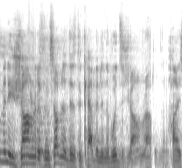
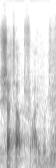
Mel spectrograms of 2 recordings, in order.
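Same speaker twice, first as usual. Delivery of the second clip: mock hushed; 9 dB quieter than usual. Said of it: "He goes".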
